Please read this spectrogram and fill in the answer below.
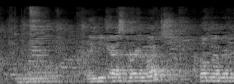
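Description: Acoustic guitar being strummed, its chord ringing, with a man's voice starting about a second in.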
